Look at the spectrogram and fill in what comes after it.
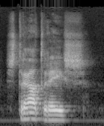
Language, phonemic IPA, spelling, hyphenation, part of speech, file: Dutch, /ˈstraːt.reːs/, straatrace, straat‧race, noun, Nl-straatrace.ogg
- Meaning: a street race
